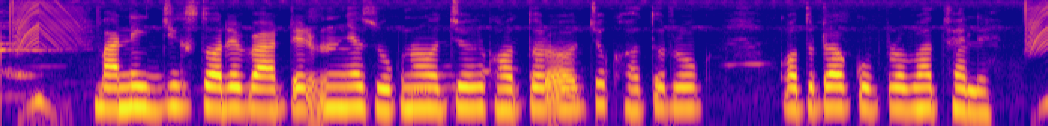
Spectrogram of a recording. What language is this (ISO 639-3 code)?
ben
